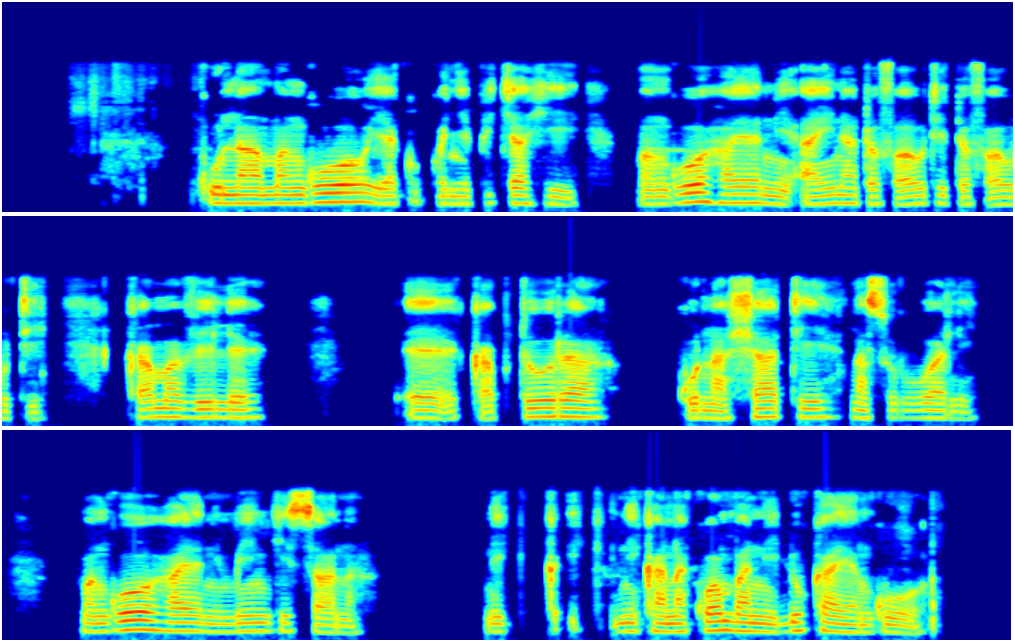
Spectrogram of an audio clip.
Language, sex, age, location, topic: Swahili, male, 36-49, Wajir, finance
